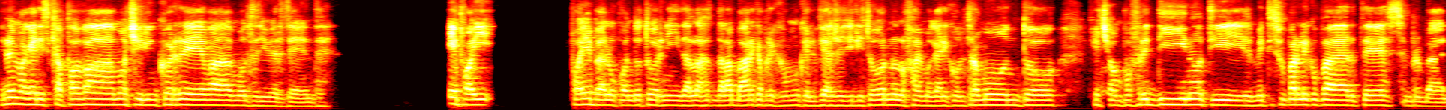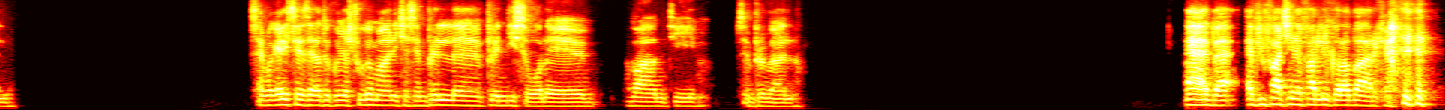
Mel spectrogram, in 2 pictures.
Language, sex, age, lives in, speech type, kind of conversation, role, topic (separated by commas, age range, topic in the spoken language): Italian, male, 18-19, Italy, conversation, unstructured, none, Qual è il ricordo più felice della tua infanzia?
